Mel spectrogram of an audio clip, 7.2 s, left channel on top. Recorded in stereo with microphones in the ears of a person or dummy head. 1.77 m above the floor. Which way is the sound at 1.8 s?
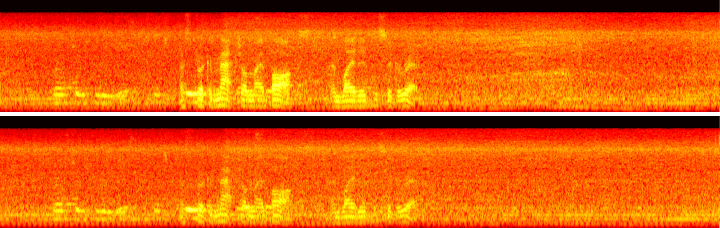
30° left (ahead or behind).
